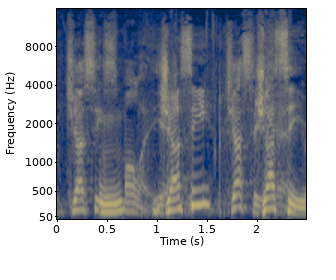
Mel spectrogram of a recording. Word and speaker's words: Jussie: Jussie? Jussie, right? Jussie. Like that's not a fucking acting name. Yeah, That's it rhymes with pussy.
